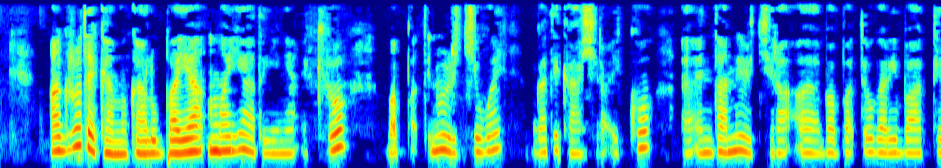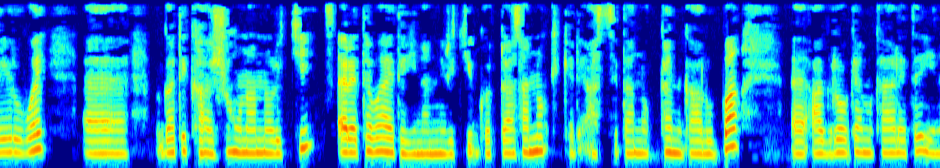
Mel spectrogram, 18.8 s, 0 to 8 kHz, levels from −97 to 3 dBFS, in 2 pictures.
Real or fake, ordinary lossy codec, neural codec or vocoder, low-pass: fake; MP3, 32 kbps; vocoder, 24 kHz, 100 mel bands, Vocos; 7.2 kHz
